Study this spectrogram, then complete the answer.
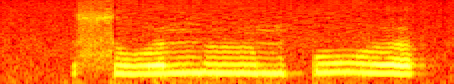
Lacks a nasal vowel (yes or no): yes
